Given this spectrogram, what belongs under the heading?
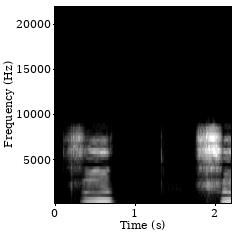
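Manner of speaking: "ts" high and level, first without air, then with a puff; spaced drill syllables "ts, ts", tongue at the teeth; TS sound. Shown as a demonstration. Teacher repeating for learners, model "ts". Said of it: "Ahora, T S".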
